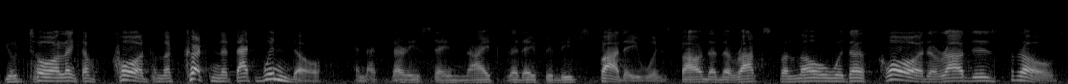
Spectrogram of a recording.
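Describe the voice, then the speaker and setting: Guy doing a menacing phantom in an old radio horror play, slow taunts, muffled recording with music. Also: mid-range voice, lively intonation, slight background noise, close to an everyday voice. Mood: accusing. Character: sinister faceless masked tormentor, monster of a man's soul.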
